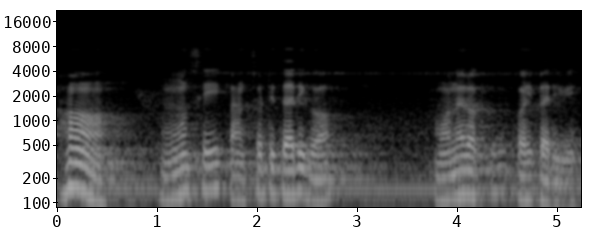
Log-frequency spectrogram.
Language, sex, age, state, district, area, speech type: Odia, male, 45-60, Odisha, Jajpur, rural, spontaneous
